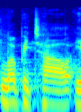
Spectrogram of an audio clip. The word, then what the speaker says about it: L'Hôpital: That's the same name, since the circumflex is what you put in French to omit the S. So it's the same thing, and it's still pronounced L'Hôpital, even if it's got an S in it.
